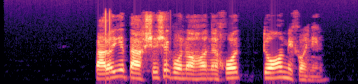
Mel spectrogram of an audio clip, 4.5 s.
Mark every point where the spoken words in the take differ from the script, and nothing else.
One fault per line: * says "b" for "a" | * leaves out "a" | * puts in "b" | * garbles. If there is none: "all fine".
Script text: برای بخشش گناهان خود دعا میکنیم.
all fine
